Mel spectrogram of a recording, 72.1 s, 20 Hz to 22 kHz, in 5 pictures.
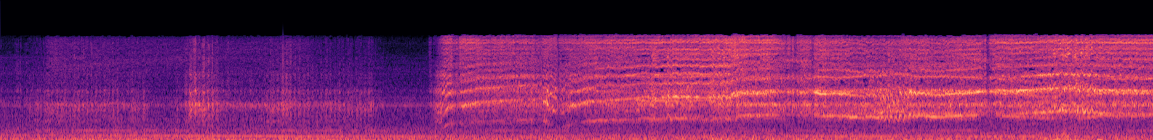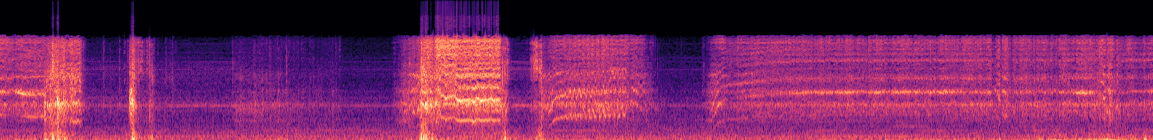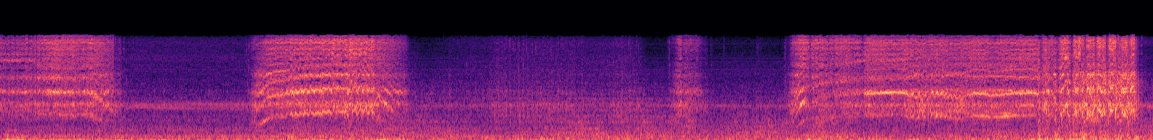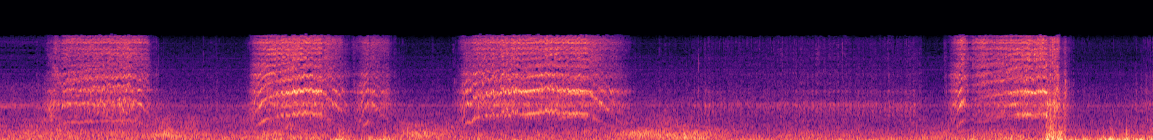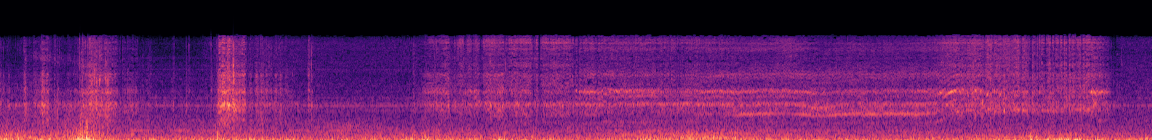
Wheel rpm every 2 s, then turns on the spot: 10, 10, 30, 150, 170, 190, 200, 150, 10, 50, 130, 80, 190, 200, 190, 30, 130, 20, 20, 90, 190, 120, 80, 70, 70, 90, 20, 50, 60, 20, 20, 20, 70, 70, 70, 90.
2-4 16-20 30-32 34-38 52-54 56-62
